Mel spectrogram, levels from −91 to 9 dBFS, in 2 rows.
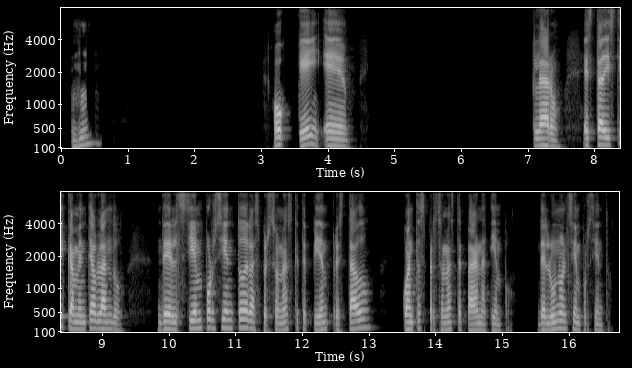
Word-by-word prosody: Ujú. 150 +6 -8 2.7
Okey, 160 0 +2
em 140 -3 +2 2.7
Claro, 145 -4 +4 0.3
estadísticamente 155 0 +2
hablando, 150 -5 +1 0.5
del 145 +1 +3
100% 175 +2 0
de 180 - +4
las 165 -2 0
personas 145 +2 -4
que 165 - -13
te 155 - -7
piden 145 0 -2
prestado, 155 +6 -1 0.4
¿cuántas 150 +1 0
personas 145 +1 -5
te 155 - -6
pagan 130 0 +1
a 130 - -4
tiempo? 125 -1 -10 0.3
Del 140 -1 -1
1 155 +3 0
al 160 -1 -3
100% 135 -5 -8
150 Hz, 90 wpm, -24 LUFS, 140-160 Hz, 2.7 s, Claro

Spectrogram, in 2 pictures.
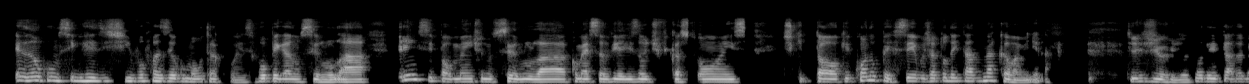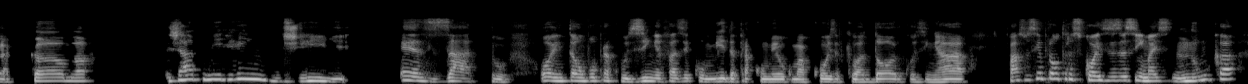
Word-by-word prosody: eu 180 -1 0
não 180 +1 +2
consigo 165 -2 0
resistir 155 -1 +2
e - - +3
vou 150 +1 -1
fazer 145 -2 +3
alguma 140 -2 +1
outra 130 0 -1
coisa. 105 +1 -8
Vou 140 0 +3
pegar 125 -3 +4
no 120 -1 0
celular, 115 0 +3 0.3
principalmente 140 - 0
no 125 -1 +2
celular, 120 -2 +4
começa 125 0 +1
a 120 - +3
ver 125 0 +4
ali 120 0 +5
as 120 - -1
notificações, 120 0 +1 0.4
TikTok, 135 -2 0
quando 180 +6 0
eu - - -10
percebo 145 -1 -1
já 145 +1 -1
tô 160 - -3
deitado 150 0 -1
na 175 0 +2
cama, 110 - +1
menina. 100 +1 -4 0.8
Te 140 +1 0
juro, 120 -6 0
já 105 +1 -2
tô 145 - -1
deitado 135 -2 -1
na 125 -2 -3 0.2
cama 160 -1 -2 0.8
Já 205 +8 +2
me 225 +1 +2
rendi. 160 - +1 0.6
Exato, 145 - -3 0.3
ou 175 0 0
então 160 0 +1
vou 165 +1 -2
pra 160 -1 -3
cozinha 145 0 0
fazer 145 -1 -3
comida 135 0 0
pra 130 -1 -6
comer 120 -1 +1
alguma 120 -1 0
coisa, 125 -2 0
porque 120 - -17
eu - - +3
adoro 120 +2 -1
cozinhar. 120 +1 -1 0.4
Faço 190 +3 -2
sempre 260 +3 -3
outras 250 -3 -2
coisas, 190 -4 0
assim, 180 -1 +1
mas 160 0 0
nunca, 205 - +1
140 Hz, 160 wpm, -24 LUFS, 125-160 Hz, 0.8 s, ali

